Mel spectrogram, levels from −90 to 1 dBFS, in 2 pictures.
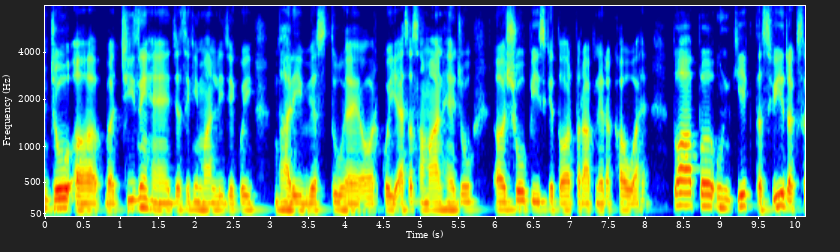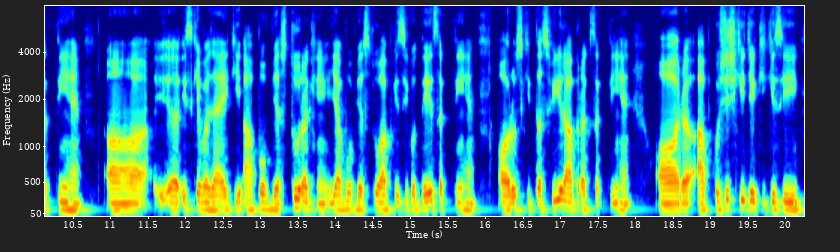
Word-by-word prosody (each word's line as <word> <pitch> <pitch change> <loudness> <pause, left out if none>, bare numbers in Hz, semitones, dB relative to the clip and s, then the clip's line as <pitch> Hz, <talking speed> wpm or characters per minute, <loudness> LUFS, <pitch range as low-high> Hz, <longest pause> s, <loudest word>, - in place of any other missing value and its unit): जो 130 +2 +8
अ, 95 -4 +2
ब 100 - +2
चीज़ें 125 +4 +2
हैं 100 -4 -1
जैसे 105 +1 -3
कि 110 +1 -2
मान 100 -1 -1
लीजिए 100 0 -3
कोई 100 +1 -2 0.3
भारी 105 -1 +2 0.2
वस्तु 105 +1 -2
है 95 -2 +1
और 95 +1 -2
कोई 100 -2 +2
ऐसा 100 +1 -1
सामान 105 0 -1
है 100 -1 +1
जो 110 +1 -1 0.3
अ, 110 0 +4
शो 120 +3 +3
पीस 110 -1 -1
के 105 - +1
तौर 100 0 +2
पर 100 - -1
आपने 100 0 -1
रखा 100 +2 -4
हुआ 95 -1 +2
है - - -11 0.3
तो - - +2
आप 170 -1 +5
उनकी 140 -3 +4
एक 160 -1 -4
तस्वीर 125 +10 +3
रख 115 -1 -2
सकती 110 -1 -4
हैं। 100 -1 +1 0.4
अ, - - +2 0.6
य 100 - +1
इसके 110 +3 -3
बजाय 105 -2 +2
कि 105 +1 -5
आप 100 0 -3
वो 110 - +2
वस्तु 105 +7 +1
रखें 105 -4 0
या 105 -1 +2
वो 110 +2 -4
वस्तु 105 +2 -2
आप 105 0 0
किसी 105 -1 -7
को 110 - -2
दे 110 +3 +1
सकती 110 -2 -7
हैं 100 -1 -4 0.3
और 100 -1 +3
उसकी 100 -1 -4
तस्वीर 115 +5 +1
आप 105 0 +1
रख 105 0 -1
सकती 100 -1 -6
हैं। 95 -1 -4 0.4
और 100 0 +4 0.2
आप 100 0 0
कोशिश 125 +3 -2
कीजिए 120 0 0
कि - - -14
किसी 110 0 0
105 Hz, 200 wpm, -22 LUFS, 100-110 Hz, 0.6 s, जो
